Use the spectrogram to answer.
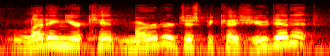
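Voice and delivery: ordinary delivery

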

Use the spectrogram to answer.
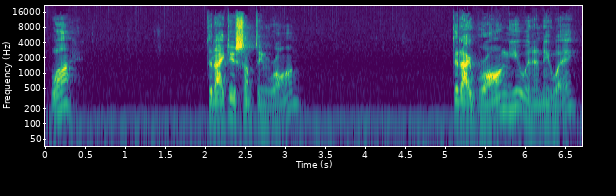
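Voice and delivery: plaintive questions lifting at the end; puzzled, pleading appeal; hurt questioning. Acted. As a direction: ask as the wronged loved one. God's wounded questions, voiced by preacher.

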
